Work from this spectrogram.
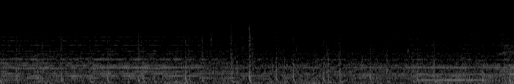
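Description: Rhythmic hoofbeats of a ridden horse in the video game Skyrim, moderately close and continuous, layered over a soft sustained musical drone with no speech.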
